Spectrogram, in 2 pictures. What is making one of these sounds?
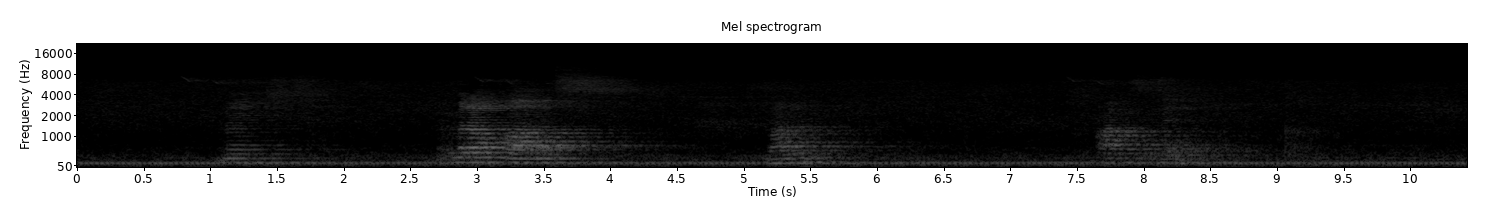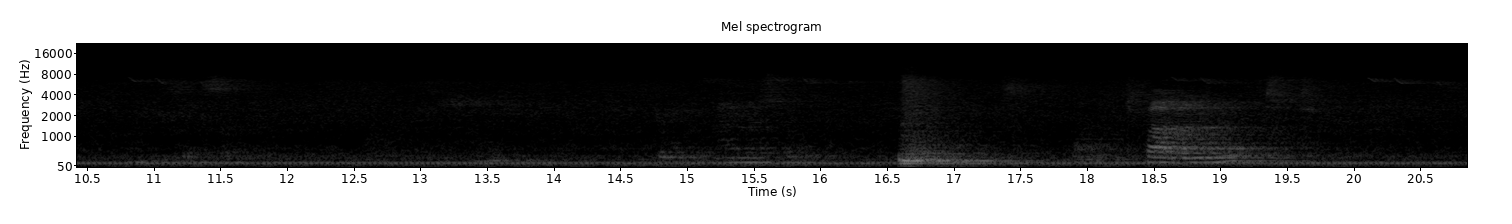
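A man speaks in short bursts with pauses, as if lecturing.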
